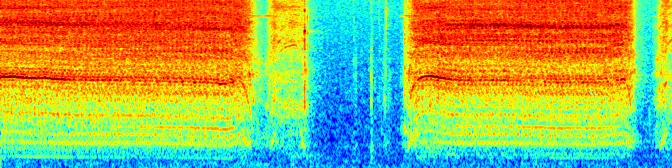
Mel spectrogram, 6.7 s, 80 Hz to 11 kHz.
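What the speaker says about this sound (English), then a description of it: "So you're going to start out drilling on the inside." Electric drill with an 11/32 bit boring into the inside of a wooden hollow form, a steady close whine running for a couple of seconds, breaking off briefly, then resuming before stopping again.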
